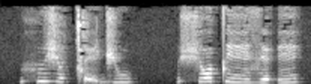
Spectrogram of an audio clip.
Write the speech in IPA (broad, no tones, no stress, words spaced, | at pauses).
xɯʒɔ ǀɛ̰d͡ʒu | ʃɔteːzɛʔe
